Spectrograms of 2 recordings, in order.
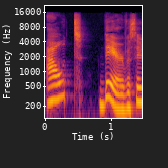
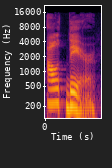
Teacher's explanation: Você junta num T só.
